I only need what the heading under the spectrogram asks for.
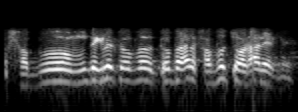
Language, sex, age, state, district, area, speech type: Odia, male, 45-60, Odisha, Dhenkanal, rural, conversation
